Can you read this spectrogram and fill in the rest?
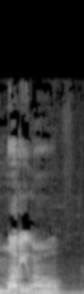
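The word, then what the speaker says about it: Muni Long: Mooney Long, I think she pronounces it Money Long, She talks about how she has been underpaid as a songwriter in the industry.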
